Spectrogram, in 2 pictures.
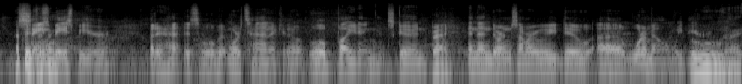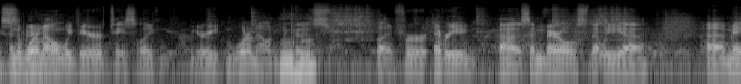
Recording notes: Met up at Naked Brewing, in Huntingdon Valley, to record a planning session. We had a blast while enjoying many of the fine beers Naked Brewing had to offer.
